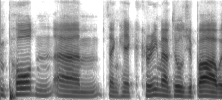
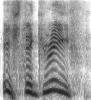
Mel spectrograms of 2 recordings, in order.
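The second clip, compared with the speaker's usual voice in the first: mock grieving plea; 7 semitones higher, slower than usual.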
